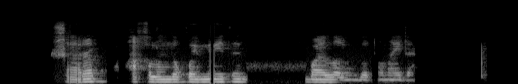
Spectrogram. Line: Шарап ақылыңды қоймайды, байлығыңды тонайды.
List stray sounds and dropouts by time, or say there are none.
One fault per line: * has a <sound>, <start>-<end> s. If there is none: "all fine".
all fine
